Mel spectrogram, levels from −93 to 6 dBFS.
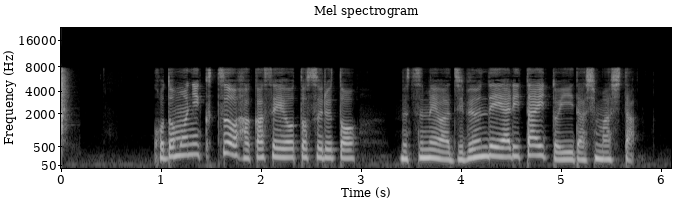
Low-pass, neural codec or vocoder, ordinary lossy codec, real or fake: none; none; none; real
